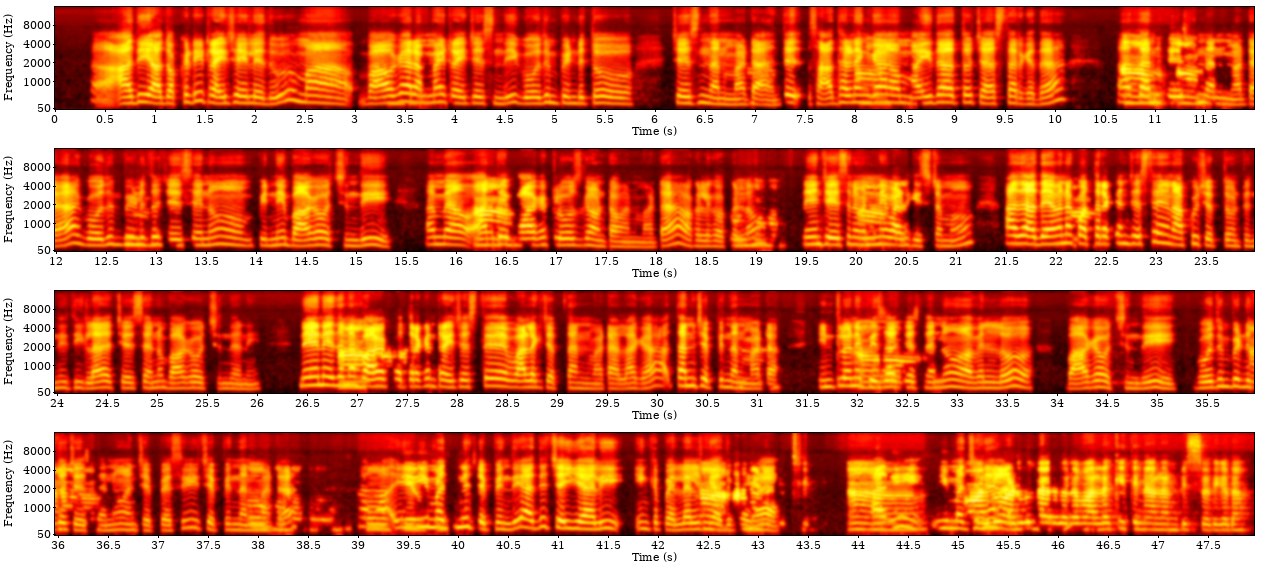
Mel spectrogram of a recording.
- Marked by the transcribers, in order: in English: "ట్రై"; in English: "ట్రై"; in English: "క్లోజ్‌గా"; in English: "ట్రై"; in English: "పిజ్జా"; in English: "ఓవెన్‌లో"; distorted speech
- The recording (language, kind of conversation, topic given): Telugu, podcast, వీధి ఆహారాన్ని రుచి చూసే చిన్న ఆనందాన్ని సహజంగా ఎలా ఆస్వాదించి, కొత్త రుచులు ప్రయత్నించే ధైర్యం ఎలా పెంచుకోవాలి?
